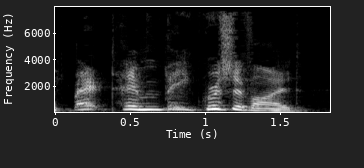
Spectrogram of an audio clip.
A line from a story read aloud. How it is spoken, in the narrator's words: they cried out all the more, saying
